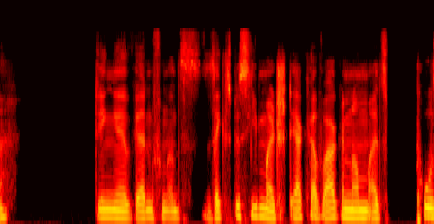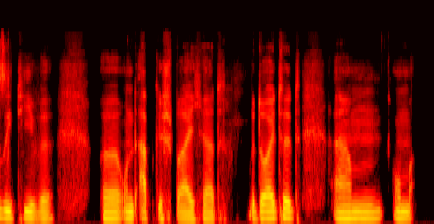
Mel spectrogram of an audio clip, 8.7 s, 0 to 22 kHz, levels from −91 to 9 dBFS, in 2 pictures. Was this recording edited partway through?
no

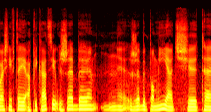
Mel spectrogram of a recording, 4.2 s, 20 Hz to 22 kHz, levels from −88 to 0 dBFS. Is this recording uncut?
no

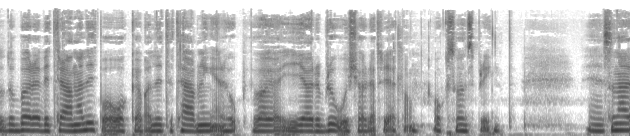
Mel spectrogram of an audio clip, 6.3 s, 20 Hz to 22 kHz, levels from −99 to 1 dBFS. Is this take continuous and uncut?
no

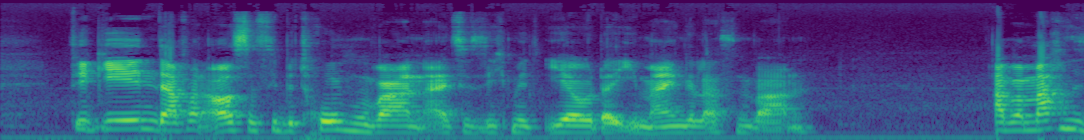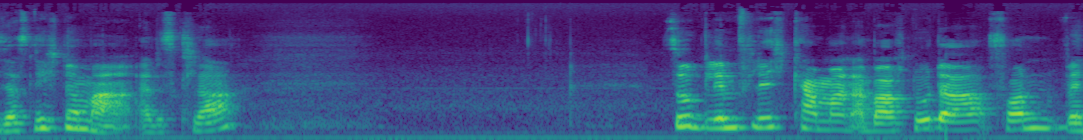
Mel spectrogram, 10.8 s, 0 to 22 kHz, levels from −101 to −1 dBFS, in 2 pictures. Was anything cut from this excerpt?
no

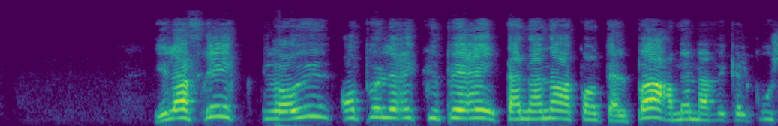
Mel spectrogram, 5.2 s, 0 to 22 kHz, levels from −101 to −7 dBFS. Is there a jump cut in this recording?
yes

